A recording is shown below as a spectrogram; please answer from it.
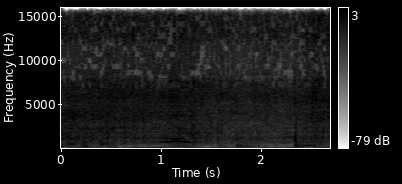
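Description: Onions browning in a pan, a loud continuous sizzle and hiss heard up close, with faint voices and a few soft knocks from the cooking underneath.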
